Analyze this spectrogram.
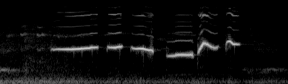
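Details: Female white-rumped shama singing to rouse males: a sustained pure whistle, then two short level whistles, a lower drawn-out note and two quick upswept notes ending the phrase, clean and loud over faint low hum.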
